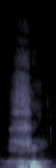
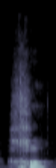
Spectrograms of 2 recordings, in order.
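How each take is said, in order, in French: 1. Le son kh est lourd et emphatique. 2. Le son kh est lourd et emphatique.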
